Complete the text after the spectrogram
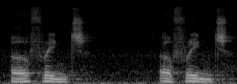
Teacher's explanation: Các bạn nhớ là âm chờ các bạn nhé, âm chờ không bắn hơi mấy, âm chờ rung thôi.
